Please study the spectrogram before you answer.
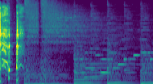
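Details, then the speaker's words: Two quick, deliberate coughs from an adult, with background music, while a pet that mimics the owner's coughs and sneezes copies the coughing: voluntary cough. "he's in his go coughing. He wants to cough, too."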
